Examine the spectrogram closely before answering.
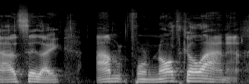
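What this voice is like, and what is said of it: Put-on drawn-out Southern US accent. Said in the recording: “say I'm from Tennessee in a Southern accent ... not bad, actually ... You push all of your words together and draw them out at the same time.”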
